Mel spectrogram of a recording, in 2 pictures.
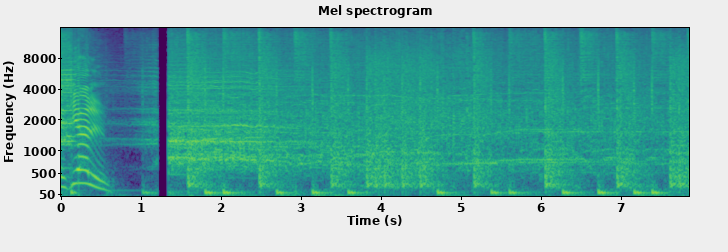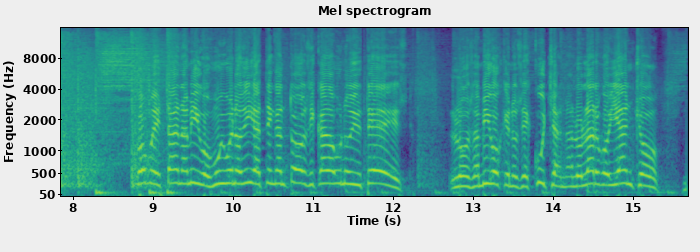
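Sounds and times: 
speech: 0.0s - 0.7s, 8.8s - 15.6s
regular low thumping beat: 0.0s - 14.3s
crowd applause: 1.4s - 8.6s.

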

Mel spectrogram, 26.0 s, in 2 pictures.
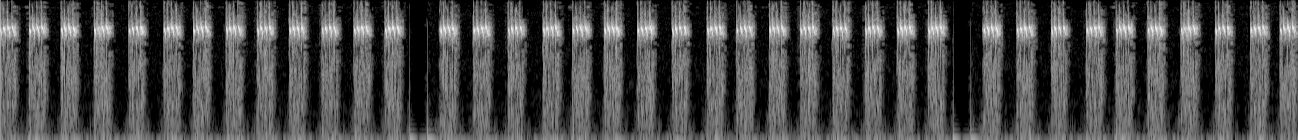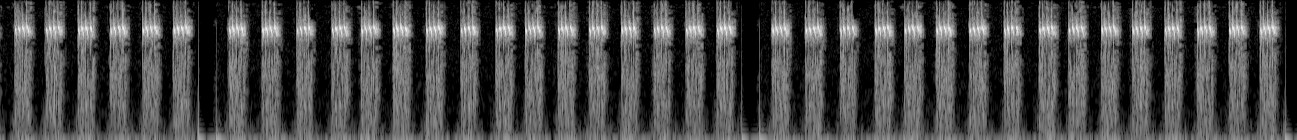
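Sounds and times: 
cricket chirping: 0.0s - 25.8s.

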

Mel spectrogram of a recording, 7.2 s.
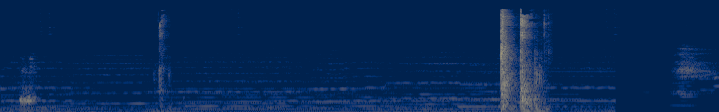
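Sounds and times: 
pen falling: 5.0s - 5.6s.

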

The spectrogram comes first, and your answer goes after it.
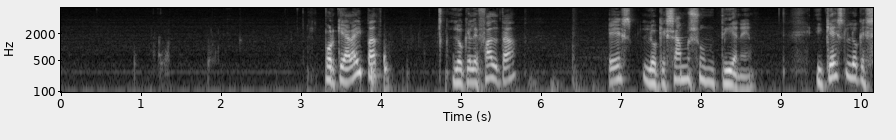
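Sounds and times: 
steady low hum: 0.0s - 10.1s
person sipping and swallowing water: 0.8s - 2.3s
speech: 3.3s - 4.2s, 4.9s - 5.8s, 6.8s - 10.1s.

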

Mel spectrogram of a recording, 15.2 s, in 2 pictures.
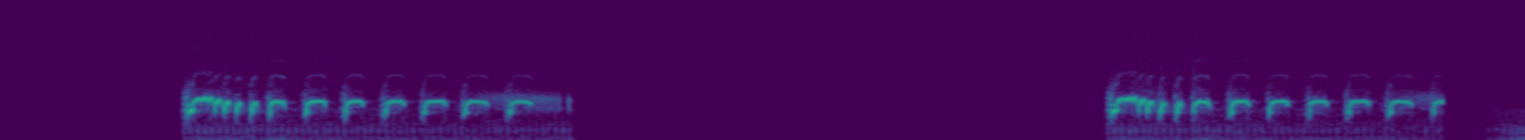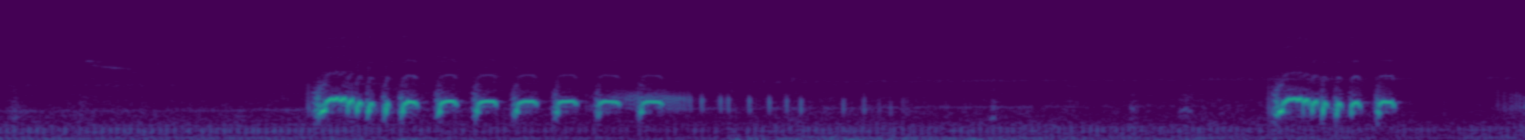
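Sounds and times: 
zebra dove cooing song: 0.9s - 2.9s, 5.6s - 8.4s, 9.1s - 15.2s.

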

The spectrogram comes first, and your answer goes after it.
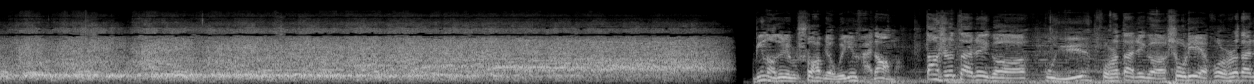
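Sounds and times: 
football fans doing a war chant: 0.0s - 7.4s
speech: 7.6s - 12.5s.

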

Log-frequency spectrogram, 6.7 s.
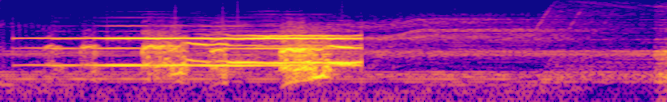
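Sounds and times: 
two dogs howling outside at night: 0.5s - 3.6s.

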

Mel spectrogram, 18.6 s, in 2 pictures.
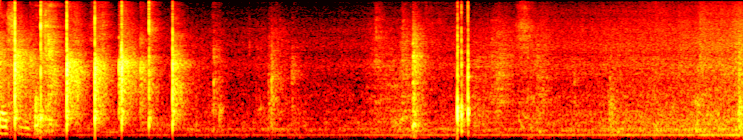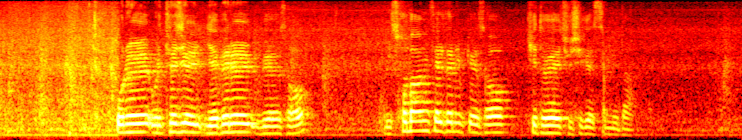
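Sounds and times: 
speech: 0.0s - 0.8s, 10.8s - 13.2s, 14.1s - 17.3s
audience applause: 0.0s - 2.4s.

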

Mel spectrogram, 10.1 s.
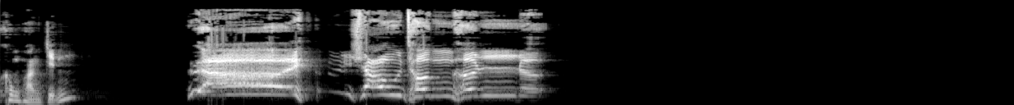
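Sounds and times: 
speech: 0.0s - 0.8s, 2.0s - 5.5s
man's loud drawn-out agonized shout: 1.9s - 5.6s.

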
